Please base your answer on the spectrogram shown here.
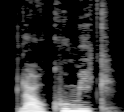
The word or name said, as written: lavkomik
